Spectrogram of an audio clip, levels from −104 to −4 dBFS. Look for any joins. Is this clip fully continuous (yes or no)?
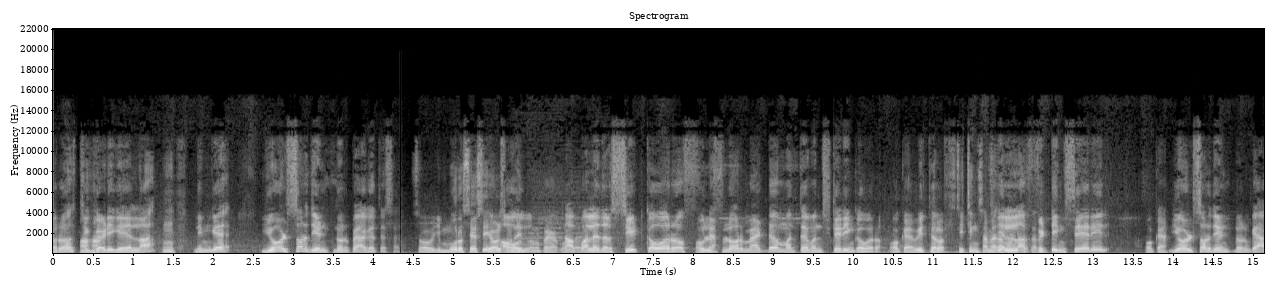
yes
